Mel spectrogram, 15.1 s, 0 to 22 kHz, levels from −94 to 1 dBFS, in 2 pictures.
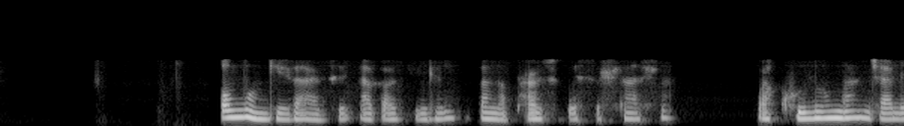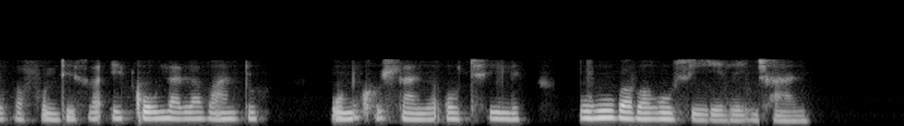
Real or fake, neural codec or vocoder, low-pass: fake; codec, 16 kHz, 0.8 kbps, ZipCodec; 3.6 kHz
